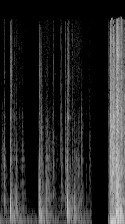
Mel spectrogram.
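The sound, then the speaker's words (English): A bedroom door is shoved shut hard with a few heavy thuds and rattles, followed by a brief loud burst of noise as it closes firmly and is locked, without any talking. “I shut my door hard behind me and locked it immediately.”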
